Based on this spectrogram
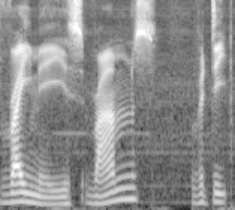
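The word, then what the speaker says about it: Reims: It's apparently pronounced something like how a French person would say rinse.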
